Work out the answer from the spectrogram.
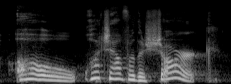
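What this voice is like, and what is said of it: Weak put-on California accent. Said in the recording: “It's not a great California accent. ... you can't even approximate. ... No, it's almost like you're doing like a middle American California.”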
